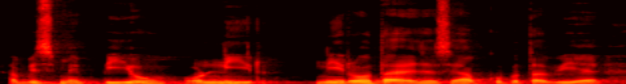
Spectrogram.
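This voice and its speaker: A man's voice: on the high side, a little fast, warm tone. Hindi-speaking male vocabulary teacher. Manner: explains in Hindi mixed with English words, often saying "ठीक है". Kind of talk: Hindi vocabulary lesson with memory tricks.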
